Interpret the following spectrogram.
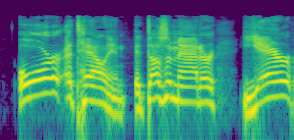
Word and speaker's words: Jair: Jair Bolsonaro, I think you pronounce the J as a Y, says no matter what, he is not getting the vaccine.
